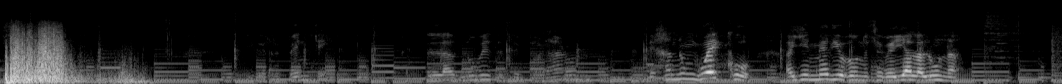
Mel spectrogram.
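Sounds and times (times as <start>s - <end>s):
voice imitating blowing at the clouds: 0.0s - 2.1s
speech: 4.4s - 9.7s.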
